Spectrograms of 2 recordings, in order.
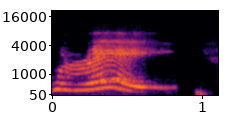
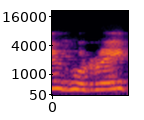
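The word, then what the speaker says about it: hurrah: So when my team wins, मैं हमेशा बोलती हूँ हुर्रे। लोग इसे हुर्रे कहते हैं, वैसे ये सही इसका प्रोनाउंसिएशन है हुर्रा।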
